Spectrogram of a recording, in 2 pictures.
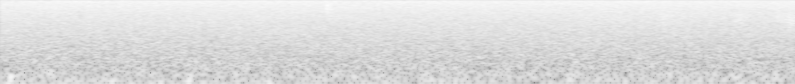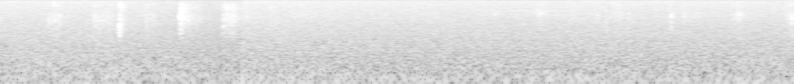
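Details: Only a steady, faint hiss of background noise is heard, with a few soft rustles and no animal calls. The noise grows slightly louder near the end.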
